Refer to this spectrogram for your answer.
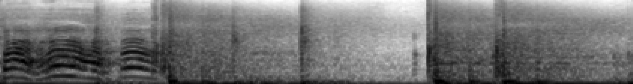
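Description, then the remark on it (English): Several heavy, loud thuds of several people's hands banging simultaneously on a table, falling at irregular intervals with a brief wavering vocal sound near the start and a low steady hum underneath. “I hate you guys simultaneously bang the table.”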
